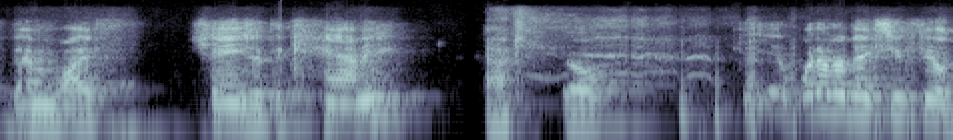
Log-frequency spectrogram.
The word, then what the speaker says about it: Kamhi: come here or cammy or how do you pronounce your last name it originally was commie but uh when i got married my my wife them wife changed it to cami so whatever makes you feel good mike the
